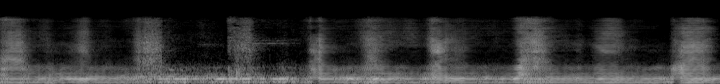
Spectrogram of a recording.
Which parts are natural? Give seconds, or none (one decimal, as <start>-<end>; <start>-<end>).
1.4-3.0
